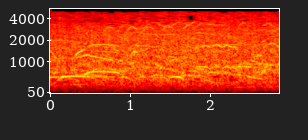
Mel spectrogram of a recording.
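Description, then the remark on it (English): An audience claps and cheers steadily for the full three seconds, a loud, dense wash of applause with scattered whoops and raised voices rising through it. “Stop it. Stop clapping right now.”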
